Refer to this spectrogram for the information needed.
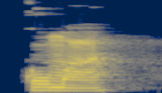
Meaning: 1. female equivalent of кум (kum): godmother of one's child or godchild, or mother of one's godchild 2. form of address to a middle-aged woman
- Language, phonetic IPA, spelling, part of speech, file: Russian, [kʊˈma], кума, noun, Ru-кума.ogg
